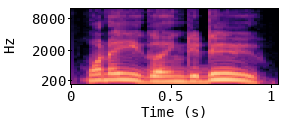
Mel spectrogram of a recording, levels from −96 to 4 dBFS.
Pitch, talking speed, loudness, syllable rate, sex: 200 Hz, 350 wpm, -13 LUFS, 8.3 syllables/s, male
